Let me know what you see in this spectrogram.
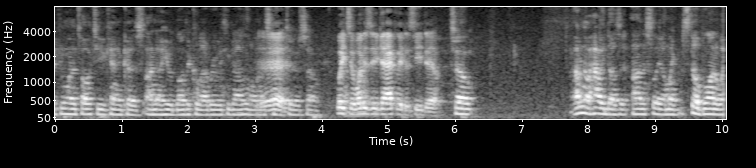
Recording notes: Some technical difficulties with the audio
